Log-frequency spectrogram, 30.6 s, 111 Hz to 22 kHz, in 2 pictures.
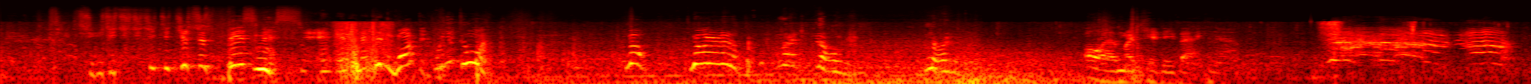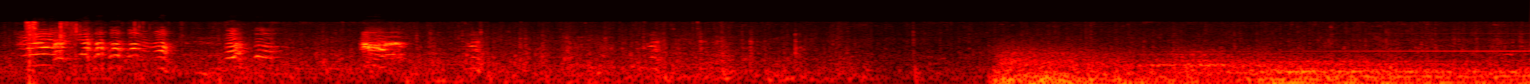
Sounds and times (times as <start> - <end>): Speech: 0.5 - 4.9, 6.2 - 8.6, 9.2 - 9.7, 10.8 - 12.4.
